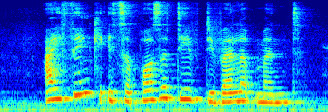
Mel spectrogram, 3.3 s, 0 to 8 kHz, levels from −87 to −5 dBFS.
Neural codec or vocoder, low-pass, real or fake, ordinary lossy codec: none; none; real; none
